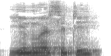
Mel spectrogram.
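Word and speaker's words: university: होगा इसी तरह से यूनिवर्सिटी यूनिवर्सिटी शब्द की भी शुरुआत यू से हो रही है जो कि वावेल है लेकिन इसका भी उच्चारण य से हो रहा है जो कंसोनेंट है तो इसलिए यूनिवर्सिटी के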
